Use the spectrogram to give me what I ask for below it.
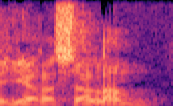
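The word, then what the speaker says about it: ירושלים: Es como decir Jerusalén, en el hebreo se pronuncia Yara Shalam.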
